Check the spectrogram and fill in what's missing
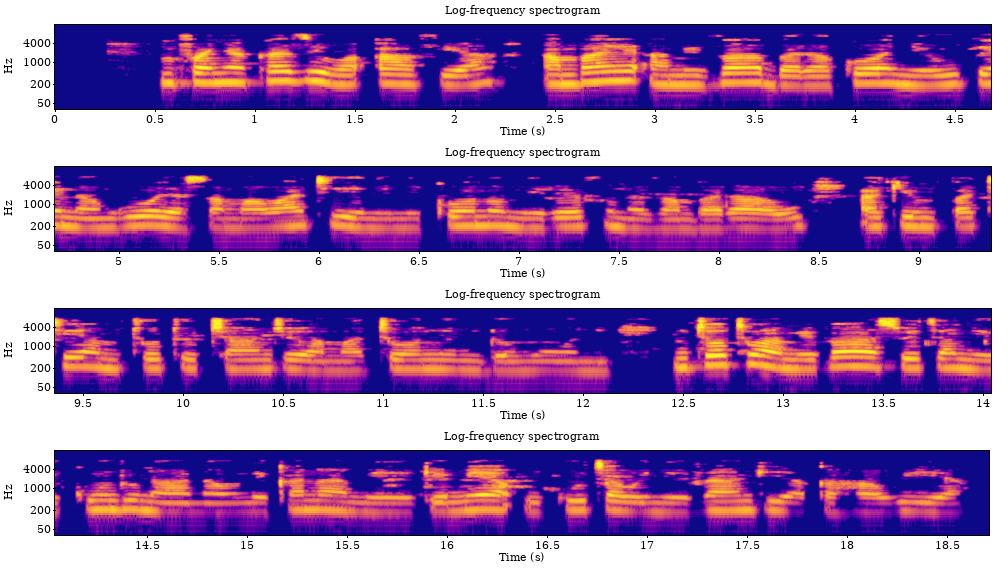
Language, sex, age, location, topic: Swahili, female, 18-24, Nairobi, health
